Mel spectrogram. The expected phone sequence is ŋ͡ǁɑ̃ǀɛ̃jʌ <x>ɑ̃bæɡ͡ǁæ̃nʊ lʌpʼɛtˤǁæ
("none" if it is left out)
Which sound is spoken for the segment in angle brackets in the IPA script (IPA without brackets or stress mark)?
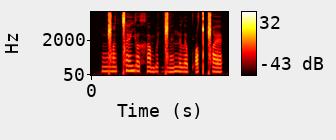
x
